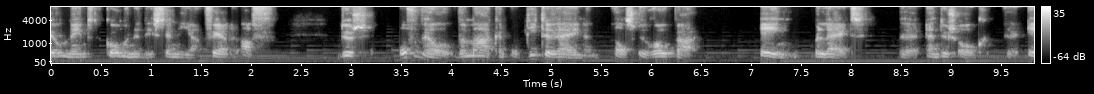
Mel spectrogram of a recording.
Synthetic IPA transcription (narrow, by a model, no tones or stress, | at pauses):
lˠnejmtdəkowməndədesɛnijav̥ɛɹdəɹɑf | dɵs | ɔfʋɛlˠʋəmaːkənɔb̚ditərɛjnənɑlˠsøːrowpa̰ː | ejnbəlɛjt | ɛndɵsowk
